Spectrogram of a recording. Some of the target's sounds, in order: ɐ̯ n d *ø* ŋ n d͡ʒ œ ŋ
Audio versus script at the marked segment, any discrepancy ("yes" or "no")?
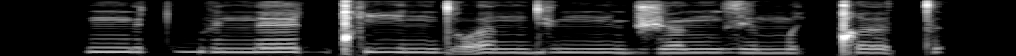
yes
